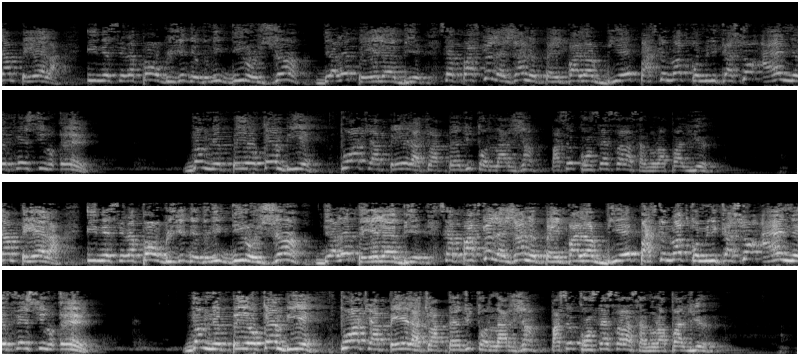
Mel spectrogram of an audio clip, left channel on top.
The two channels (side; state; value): left; quieter; 11.1 dB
